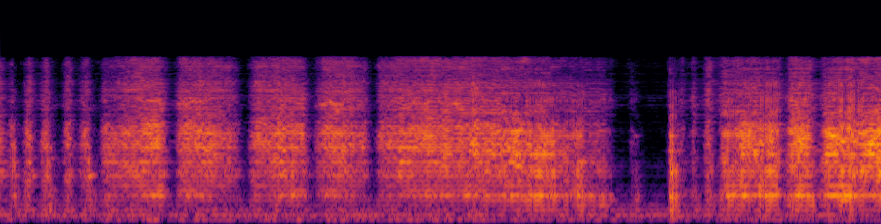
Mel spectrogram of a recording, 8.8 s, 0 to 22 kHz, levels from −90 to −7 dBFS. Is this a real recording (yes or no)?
no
